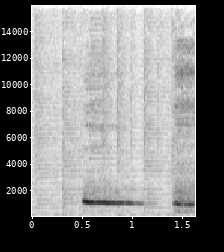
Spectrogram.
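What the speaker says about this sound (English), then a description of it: "I didn't even mean to whistle there" A single sustained whistled note glides slightly downward for most of a second, followed by a second brief whistled tone, loud and close with no talking.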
